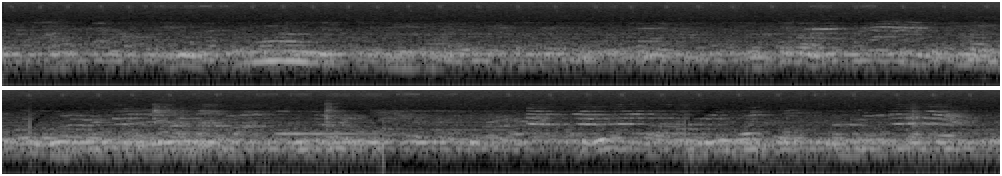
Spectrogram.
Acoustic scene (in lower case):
park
